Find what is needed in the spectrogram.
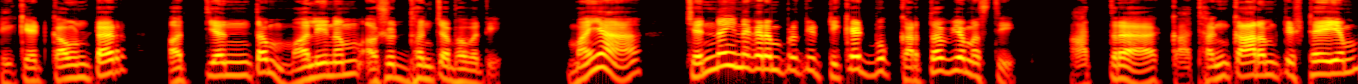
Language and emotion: Sanskrit, disgusted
